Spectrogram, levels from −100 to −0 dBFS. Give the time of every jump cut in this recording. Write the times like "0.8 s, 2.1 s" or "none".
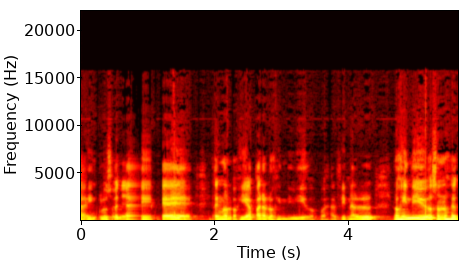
2.0 s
